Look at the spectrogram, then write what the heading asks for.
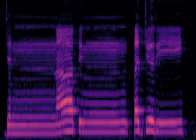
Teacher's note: جیم ساکن ہے، حرف قلقلہ میں سے ہے، قلقلے کے ساتھ ادا کیا جائے گا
